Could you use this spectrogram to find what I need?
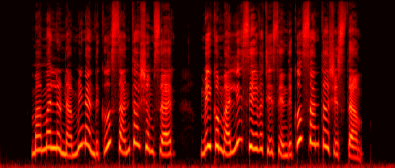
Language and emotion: Telugu, happy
